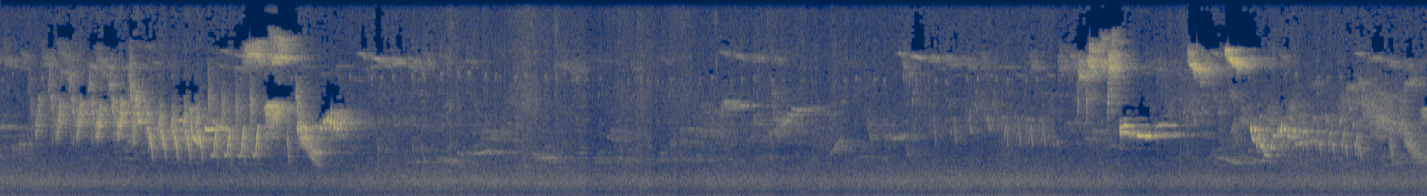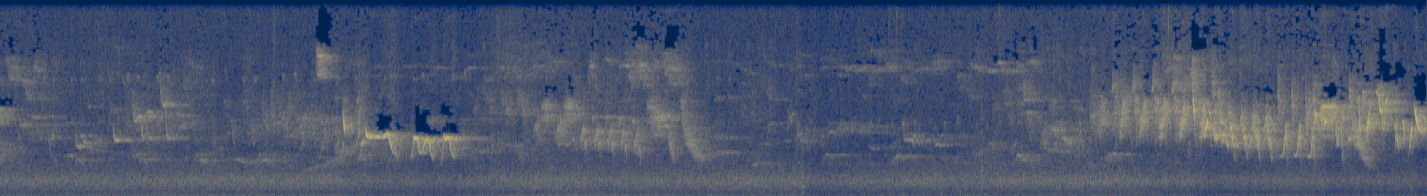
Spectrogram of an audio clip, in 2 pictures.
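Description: Woodland songbirds singing: four bursts of rapid, high trilling song, each a second or two long, spaced several seconds apart, over a steady low rumble.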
